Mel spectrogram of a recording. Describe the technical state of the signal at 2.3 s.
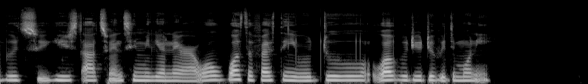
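The signal at 2.3 s is intact, with no audible fault at that moment.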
